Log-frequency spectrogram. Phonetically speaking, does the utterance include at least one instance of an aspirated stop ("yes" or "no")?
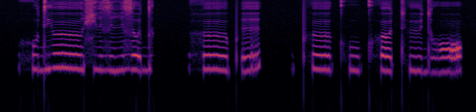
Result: yes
